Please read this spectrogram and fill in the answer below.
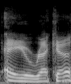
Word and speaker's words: Eureka: answer was what is AA 7 Eureka it's pronounced aurea they surf in Eureka that's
